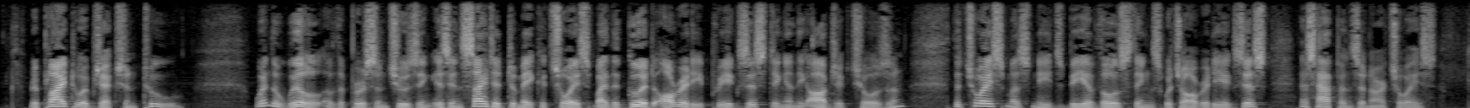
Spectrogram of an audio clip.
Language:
English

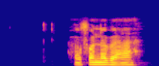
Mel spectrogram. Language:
Kalkoti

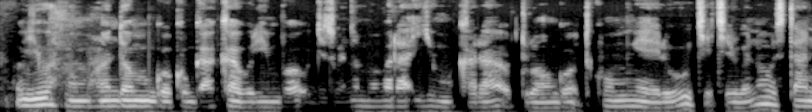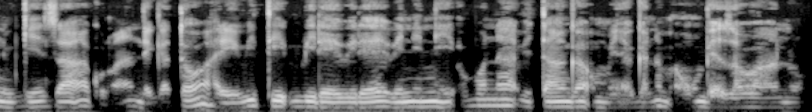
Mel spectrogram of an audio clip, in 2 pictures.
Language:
Kinyarwanda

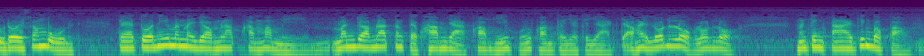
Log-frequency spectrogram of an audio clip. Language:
Thai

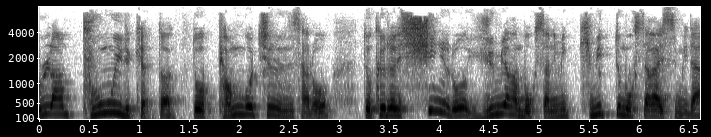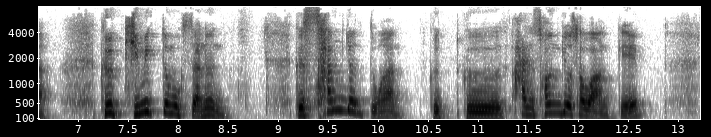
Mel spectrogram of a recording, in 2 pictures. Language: Korean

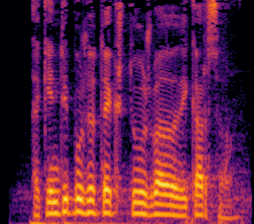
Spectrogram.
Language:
Catalan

